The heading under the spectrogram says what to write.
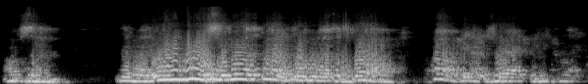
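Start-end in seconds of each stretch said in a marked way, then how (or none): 1.5-2.8 louder, higher, accusing cop voice; mock angry cop. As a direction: bark at him like a fed-up cop. Cop yelling at him.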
